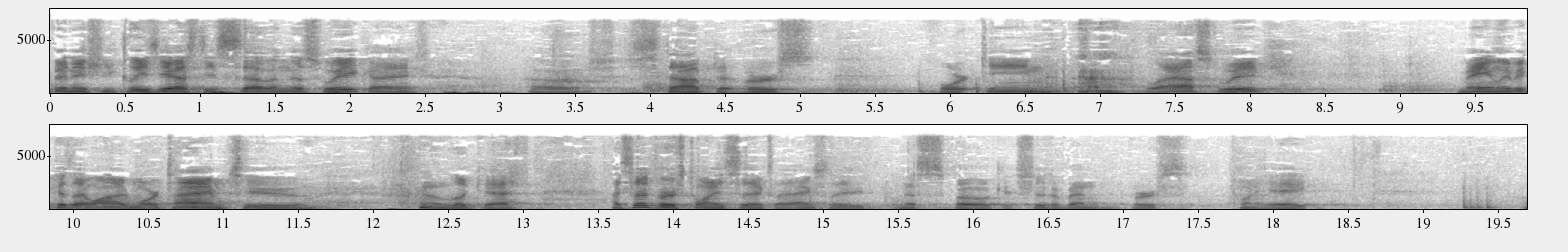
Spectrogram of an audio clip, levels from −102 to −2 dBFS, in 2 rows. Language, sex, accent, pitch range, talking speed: English, male, American, 120-150 Hz, 105 wpm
